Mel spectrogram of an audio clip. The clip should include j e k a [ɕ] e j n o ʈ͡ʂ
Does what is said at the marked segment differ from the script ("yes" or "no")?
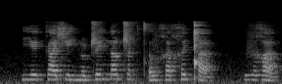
no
